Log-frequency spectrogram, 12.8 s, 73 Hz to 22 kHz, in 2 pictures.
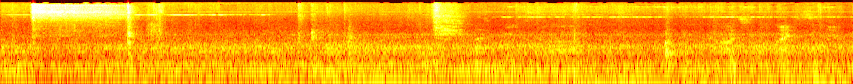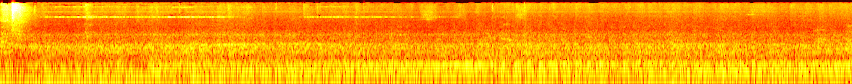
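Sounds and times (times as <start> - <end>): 
diesel railcar engine rumble inside a local train: 0.0 - 12.7
sharp clanks inside a diesel railcar: 2.2 - 8.2.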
